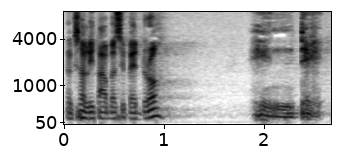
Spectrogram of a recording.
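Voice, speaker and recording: A man's voice: mid-range voice, normal speed, slightly rough. A man in his forties preaching at a conference, telling funny personal stories and asking the crowd questions. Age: 40s. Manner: animated, humorous storytelling, asks the crowd questions. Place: large indoor conference hall. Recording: long reverb of a large hall.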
